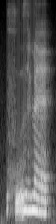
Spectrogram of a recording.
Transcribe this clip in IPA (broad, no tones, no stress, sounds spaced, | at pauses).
x ṵ ð ɛ̤ ɳ ɛ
